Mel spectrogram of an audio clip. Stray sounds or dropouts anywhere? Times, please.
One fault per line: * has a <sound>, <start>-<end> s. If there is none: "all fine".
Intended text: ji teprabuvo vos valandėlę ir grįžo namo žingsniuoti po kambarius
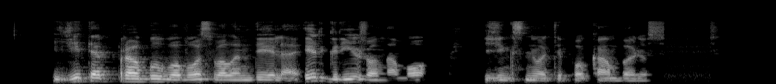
all fine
